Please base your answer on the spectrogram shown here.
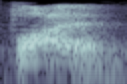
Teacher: الطاء مفخمة وهي في الدرجة الثانية من مراتب التفخيم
